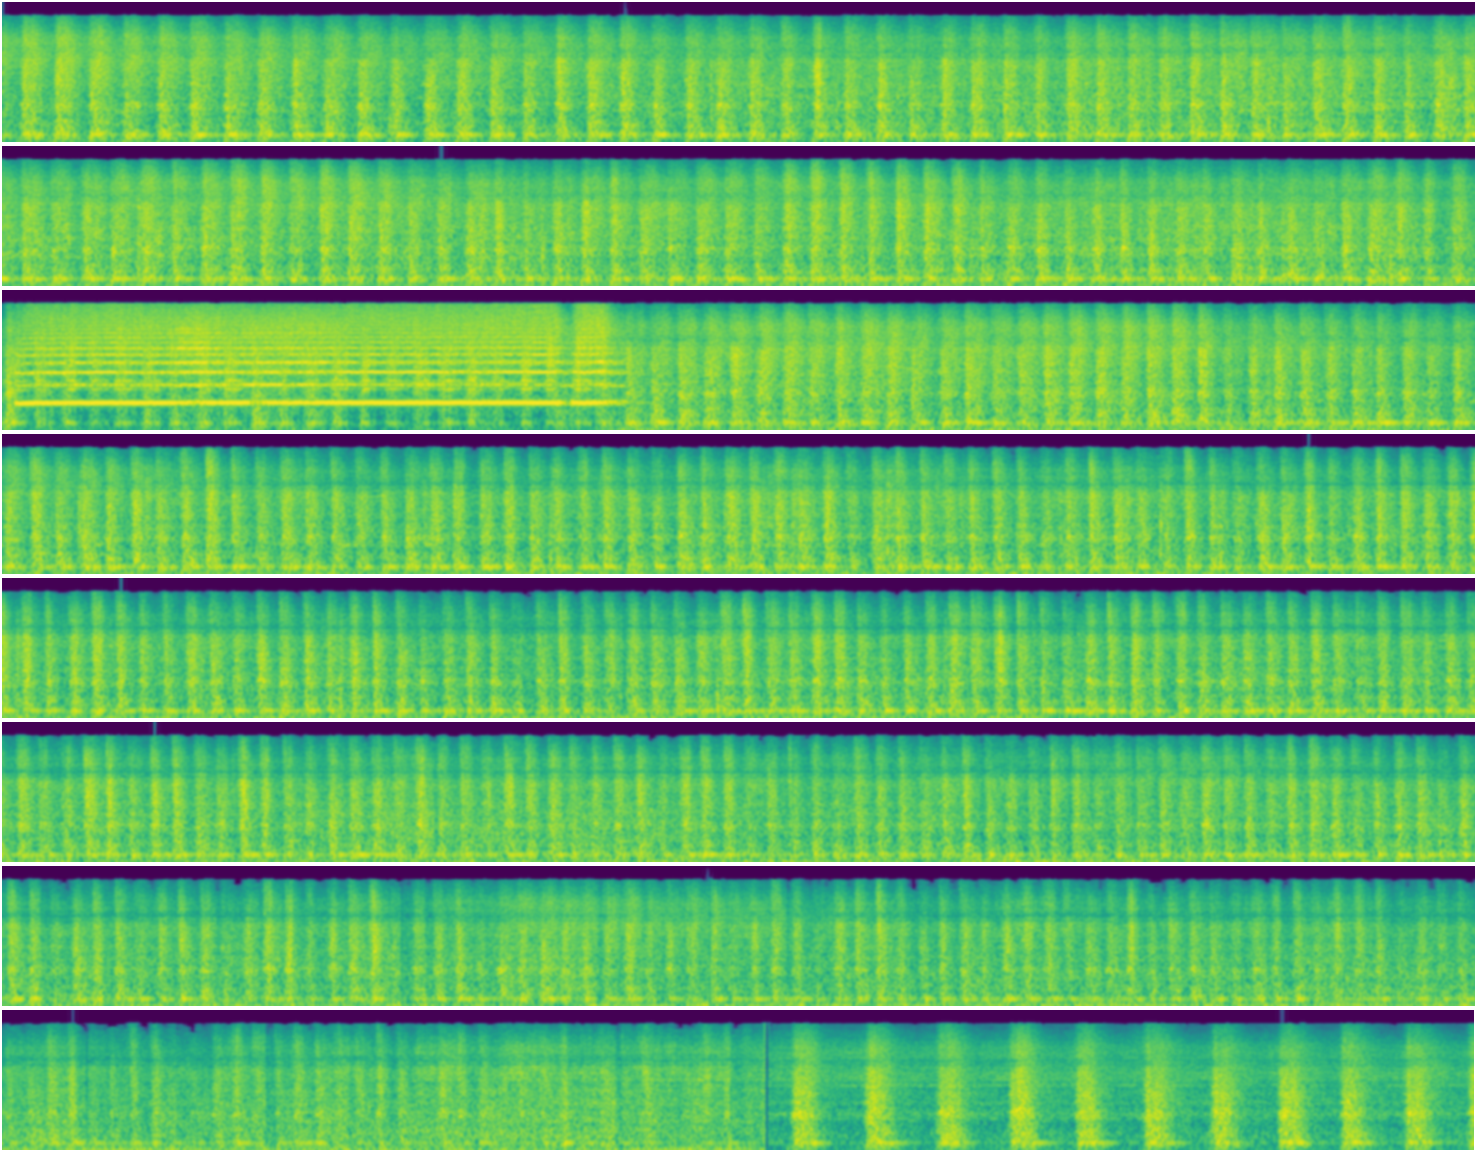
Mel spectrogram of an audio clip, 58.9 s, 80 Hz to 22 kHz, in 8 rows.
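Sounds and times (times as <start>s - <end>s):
steam train chugging: 0.0s - 58.9s
steam whistle: 14.7s - 18.0s.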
